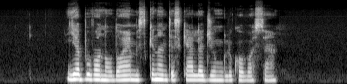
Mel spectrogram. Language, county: Lithuanian, Klaipėda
